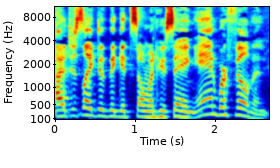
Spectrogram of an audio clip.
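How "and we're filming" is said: pitched-up, blocked-up, congested stuffy-nose voice. Imagining someone announcing filming, imitating a stuffy nose. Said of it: "they have, like, a stuffy nose".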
